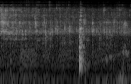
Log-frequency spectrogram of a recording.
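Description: Chopped onion fries in hot oil in a wok, a steady hissing sizzle with a brief bright clink partway through, close and moderately loud with no voices.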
